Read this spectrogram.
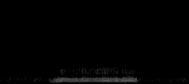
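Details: Beagle snoring: a single low, rumbling snore lasting under a second in a quiet room.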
